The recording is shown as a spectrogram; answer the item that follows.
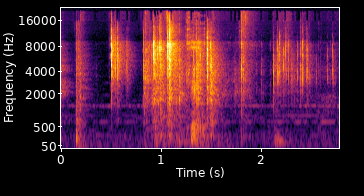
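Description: A handful of white dice rattle together and tumble out, making bursts of small hard clicks and clatters that come in clusters and then scatter into a few lighter taps.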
